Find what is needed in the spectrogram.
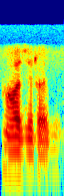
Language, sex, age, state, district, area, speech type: Nepali, male, 45-60, West Bengal, Darjeeling, rural, conversation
